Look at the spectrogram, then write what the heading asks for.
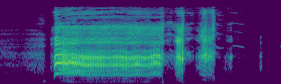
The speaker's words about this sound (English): He literally screams.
